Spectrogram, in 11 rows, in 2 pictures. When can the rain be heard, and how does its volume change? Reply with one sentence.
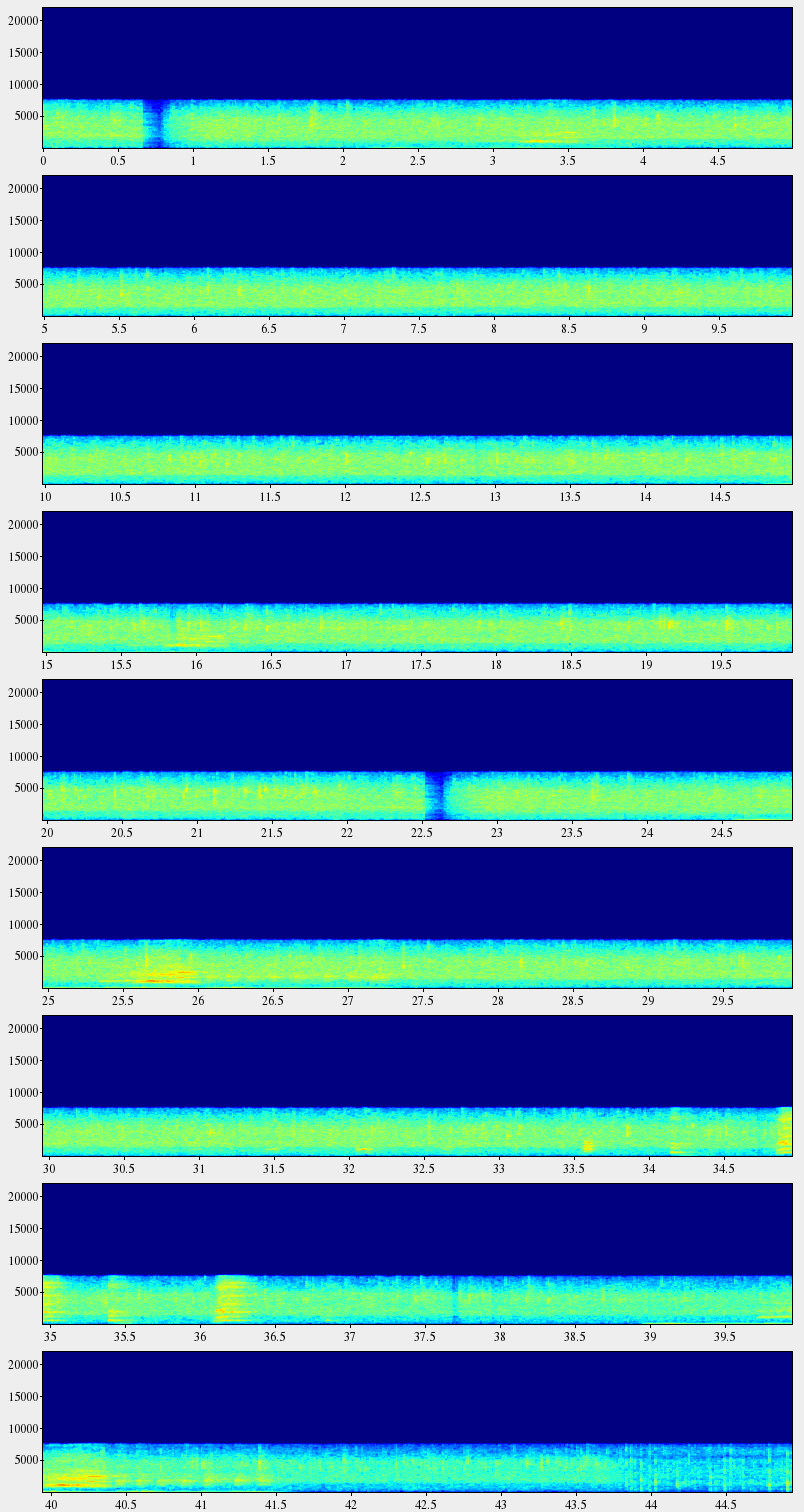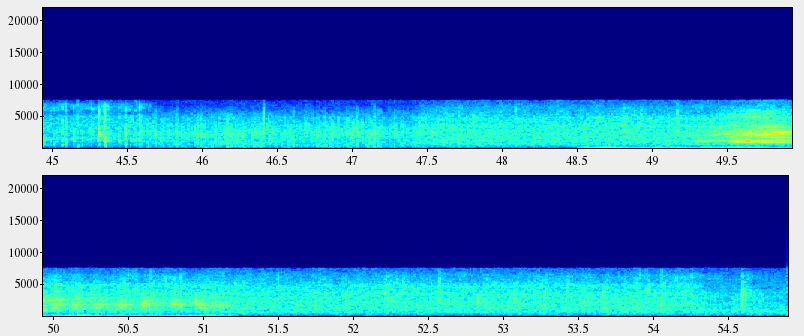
You can hear the rain from 0.0 to 54.8 s, getting quieter.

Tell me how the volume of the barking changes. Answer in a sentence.
The volume of the barking goes up.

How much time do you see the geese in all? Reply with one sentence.
You can hear the geese for 11 seconds altogether.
